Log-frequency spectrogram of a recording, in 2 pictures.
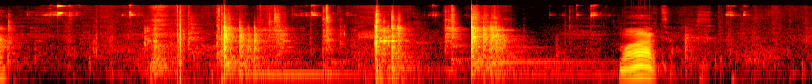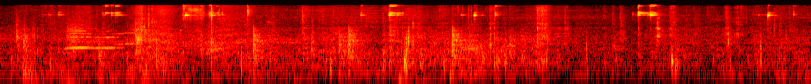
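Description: A bear rattles and scrapes a wire mesh fence.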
